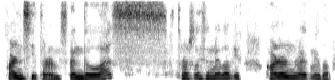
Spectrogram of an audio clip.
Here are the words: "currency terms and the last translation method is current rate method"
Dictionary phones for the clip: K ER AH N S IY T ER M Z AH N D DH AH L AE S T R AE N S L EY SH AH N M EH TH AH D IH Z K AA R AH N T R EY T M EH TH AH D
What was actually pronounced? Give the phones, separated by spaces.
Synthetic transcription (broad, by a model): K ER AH N S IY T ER M S AH N D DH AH L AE S T R AE N S L EY SH AH N M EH T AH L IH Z K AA R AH N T R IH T M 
